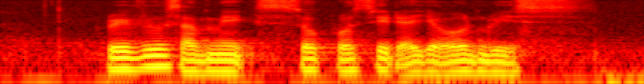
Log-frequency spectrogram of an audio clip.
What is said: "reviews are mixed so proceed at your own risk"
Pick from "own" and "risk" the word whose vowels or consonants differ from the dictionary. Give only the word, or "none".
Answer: risk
